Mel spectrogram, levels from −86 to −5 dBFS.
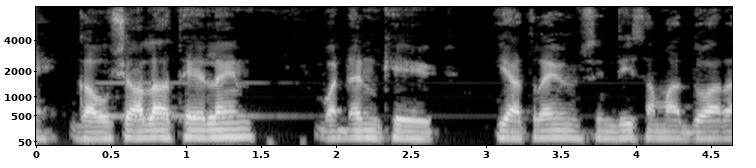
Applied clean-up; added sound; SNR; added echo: classical method spectral subtraction.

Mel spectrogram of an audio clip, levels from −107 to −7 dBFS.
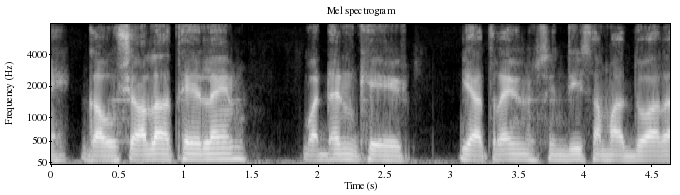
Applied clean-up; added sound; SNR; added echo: neural diffusion model UNIVERSE++.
